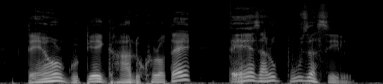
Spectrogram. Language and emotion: Assamese, disgusted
